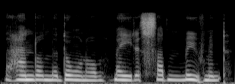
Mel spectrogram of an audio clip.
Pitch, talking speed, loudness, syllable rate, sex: 200 Hz, 255 wpm, -18 LUFS, 6.1 syllables/s, female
